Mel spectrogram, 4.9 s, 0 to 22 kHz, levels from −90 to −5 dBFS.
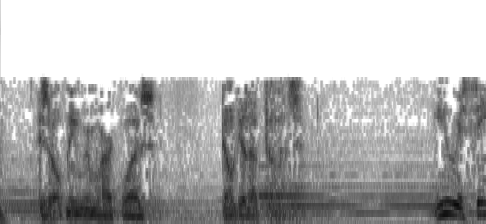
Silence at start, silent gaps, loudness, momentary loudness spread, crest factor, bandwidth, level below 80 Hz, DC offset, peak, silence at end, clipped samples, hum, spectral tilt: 0 s; none; -19 LUFS; 17 LU; 16 dB; 5.4 kHz; -46 dBFS; 0.4%; -4 dBFS; 0 s; under 0.1%; none; -11 dB/octave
